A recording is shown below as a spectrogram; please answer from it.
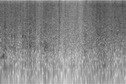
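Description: Clear plastic bag and bubble wrap crinkling and rustling, handled as a racing bucket seat is pulled out of its packaging.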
